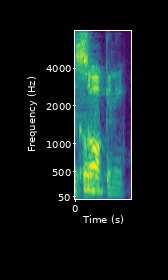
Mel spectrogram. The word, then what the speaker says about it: Saucony: I don't know how you pronounce Saucony, but those sneakers in that colorway. The Saucony.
